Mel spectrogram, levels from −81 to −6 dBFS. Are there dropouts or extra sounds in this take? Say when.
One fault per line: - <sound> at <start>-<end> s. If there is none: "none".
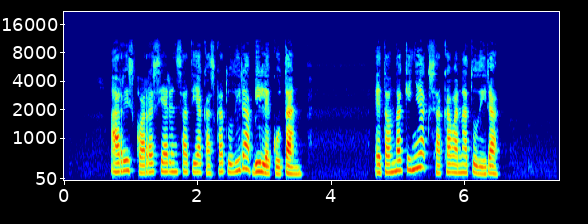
none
